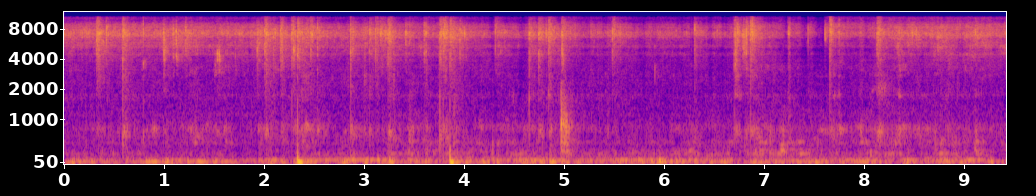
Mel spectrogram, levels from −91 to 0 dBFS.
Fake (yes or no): yes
